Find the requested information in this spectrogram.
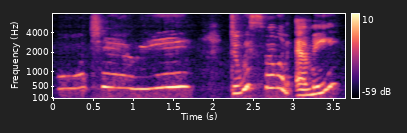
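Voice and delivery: high, slow, soft mock-weepy gushing; mock crying. Vlogger mocking her crying as Emmy bait, high and slow. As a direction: gush slowly in a high weepy voice.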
